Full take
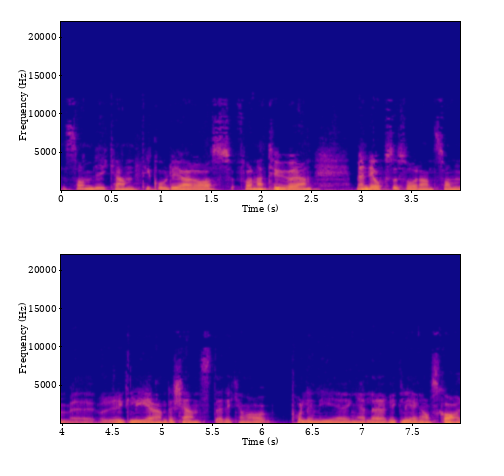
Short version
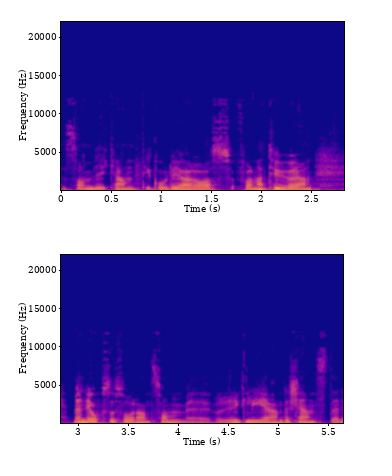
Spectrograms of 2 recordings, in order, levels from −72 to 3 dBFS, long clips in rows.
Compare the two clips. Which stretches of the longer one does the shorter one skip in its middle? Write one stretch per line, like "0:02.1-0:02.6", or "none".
none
